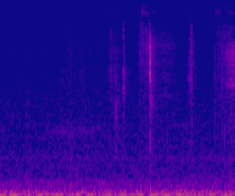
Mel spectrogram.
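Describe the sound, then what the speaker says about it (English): A short piece of painter's tape torn off the roll, a few quick crisp rips close by over a low steady background hum. "So let me just rip off a piece of painter's tape just like that"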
